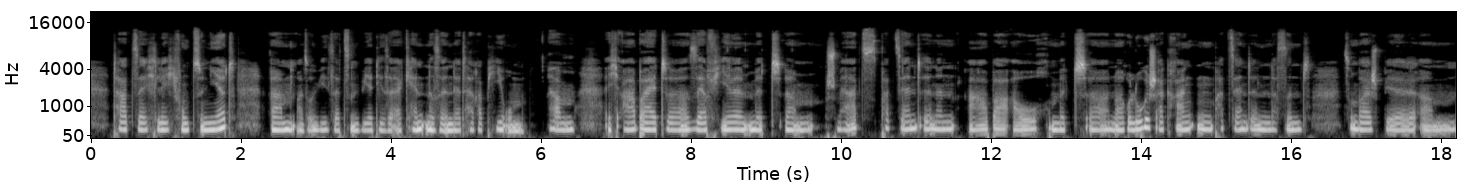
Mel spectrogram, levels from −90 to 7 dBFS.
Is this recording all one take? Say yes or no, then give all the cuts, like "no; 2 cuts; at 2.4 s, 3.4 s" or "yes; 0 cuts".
no; 1 cut; at 2.8 s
